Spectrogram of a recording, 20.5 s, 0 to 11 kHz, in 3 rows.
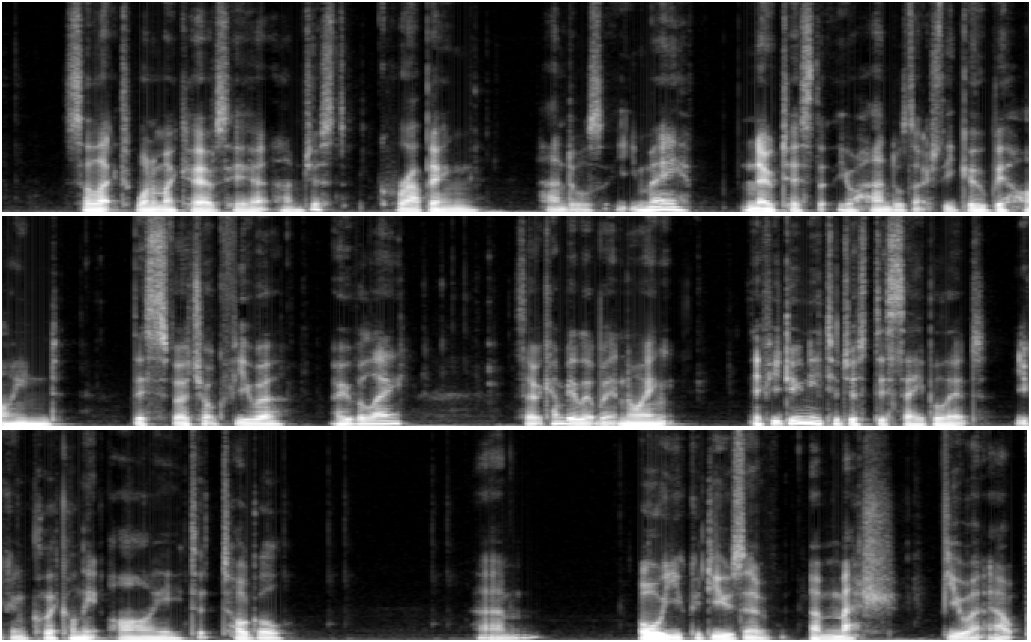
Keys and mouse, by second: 0.5-1.1 middle drag, 1.3 Tab, 2.4 middle click, 3.0 g, 3.5 click, 4.3-6.2 middle drag, 7.7 middle click, 8.2 shift+middle click, 8.6 middle click, 9.4 g, 9.7 click, 10.0 Tab, 12.0 ctrl+space, 12.7 middle click, 13.5 click, 14.0 click, 14.4 click, 14.8 click, 15.3 click, 15.7 click, 16.4 click, 16.9-17.8 middle drag, 18.9 middle click, 19.5 shift+a.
